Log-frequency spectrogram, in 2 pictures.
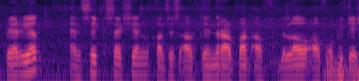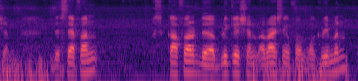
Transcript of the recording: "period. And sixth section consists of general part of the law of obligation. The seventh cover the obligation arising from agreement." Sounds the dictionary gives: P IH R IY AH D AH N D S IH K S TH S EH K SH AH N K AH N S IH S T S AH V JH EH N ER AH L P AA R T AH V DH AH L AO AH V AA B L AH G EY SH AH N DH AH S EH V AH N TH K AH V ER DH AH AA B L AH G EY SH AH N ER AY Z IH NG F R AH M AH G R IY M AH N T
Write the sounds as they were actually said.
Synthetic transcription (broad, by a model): P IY R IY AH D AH N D S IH K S S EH K S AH N K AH N S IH S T AH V JH EH N ER AH L P AA R T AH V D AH L AO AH F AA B L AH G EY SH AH N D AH S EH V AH N K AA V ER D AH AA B L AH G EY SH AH N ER AY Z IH NG F R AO M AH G R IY M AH N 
